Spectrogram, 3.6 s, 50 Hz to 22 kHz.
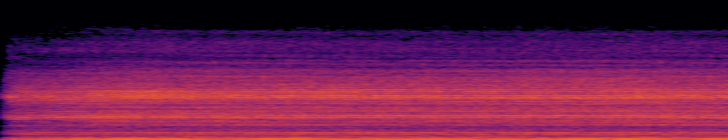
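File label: HAL F 7 right, Back Chords; Sound & Vision - Gigapack II CD 1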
